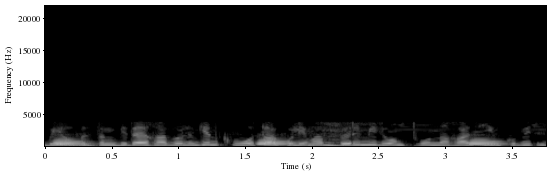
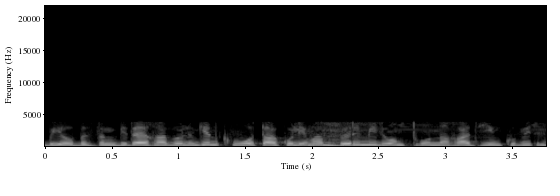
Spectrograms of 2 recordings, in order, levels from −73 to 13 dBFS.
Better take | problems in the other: second | noise reduction (classical method log-MMSE)

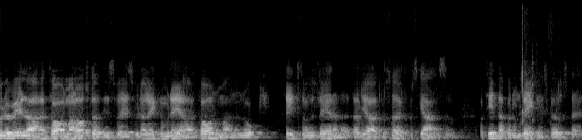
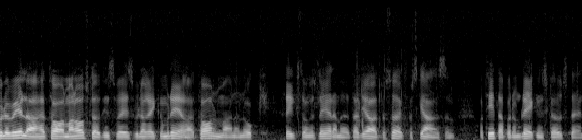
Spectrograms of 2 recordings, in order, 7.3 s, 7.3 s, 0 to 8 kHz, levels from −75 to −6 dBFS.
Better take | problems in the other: second | noise reduction (neural separator model SepFormer DNS4)

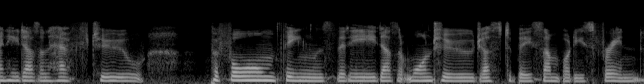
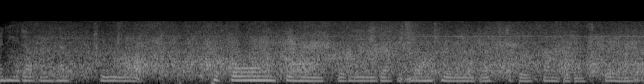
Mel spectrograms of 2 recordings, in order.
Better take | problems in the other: first | background sound (Domestic sounds, home sounds); 4 dB above the speech

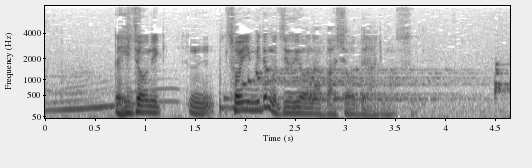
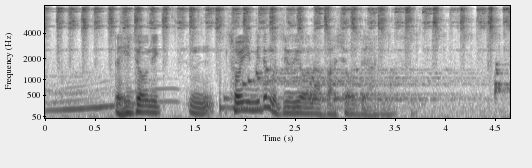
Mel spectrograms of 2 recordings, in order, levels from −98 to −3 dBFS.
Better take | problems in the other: first | background sound (Tambourine); 1 dB below the speech

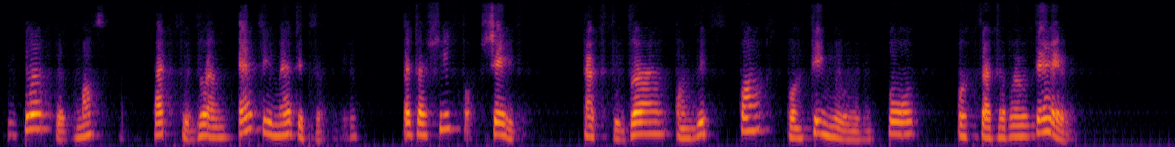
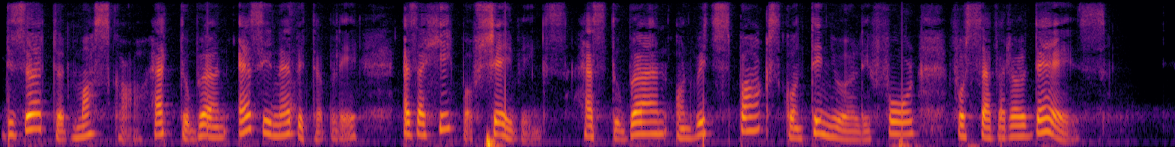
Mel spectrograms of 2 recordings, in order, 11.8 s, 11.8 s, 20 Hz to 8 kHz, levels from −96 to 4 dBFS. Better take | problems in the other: second | noise reduction (neural mask model DeepFilterNet 3)

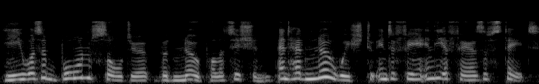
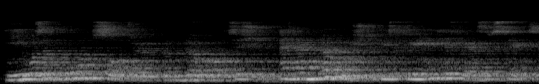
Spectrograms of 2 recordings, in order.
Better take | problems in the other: first | room echo; dies away in 1.9 s

